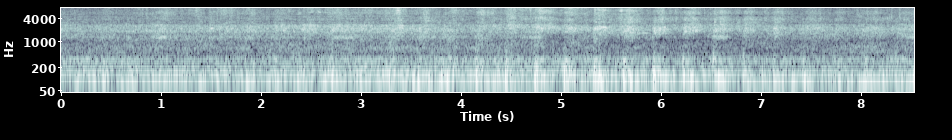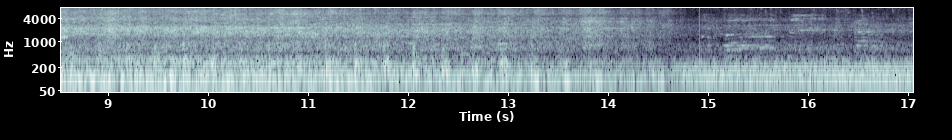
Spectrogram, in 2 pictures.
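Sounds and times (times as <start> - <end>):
train wheels clacking over rail joints: 0.0 - 15.0.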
